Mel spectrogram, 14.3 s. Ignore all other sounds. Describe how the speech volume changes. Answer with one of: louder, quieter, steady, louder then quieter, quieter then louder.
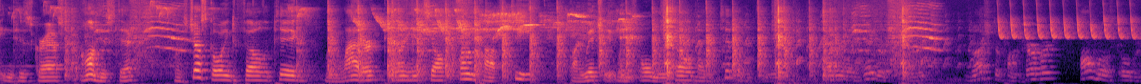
quieter.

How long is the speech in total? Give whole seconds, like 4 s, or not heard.
14 s.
